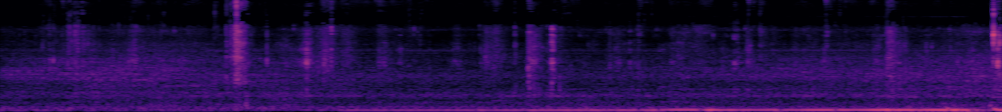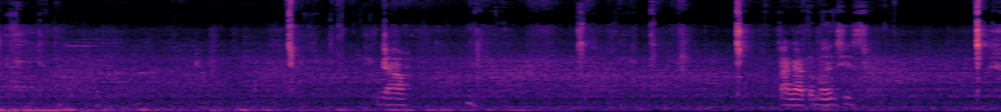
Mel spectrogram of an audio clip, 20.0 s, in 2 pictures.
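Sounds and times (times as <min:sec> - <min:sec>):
low rumble: 0:00.0 - 0:16.0
person chewing a sandwich: 0:00.1 - 0:17.8, 0:18.9 - 0:20.0.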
